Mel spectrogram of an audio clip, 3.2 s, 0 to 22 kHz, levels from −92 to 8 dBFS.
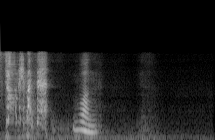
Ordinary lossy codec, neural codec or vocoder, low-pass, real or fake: AAC, 48 kbps; codec, 16 kHz, about 1 kbps, DyCAST, with the encoder's durations; 5.4 kHz; fake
